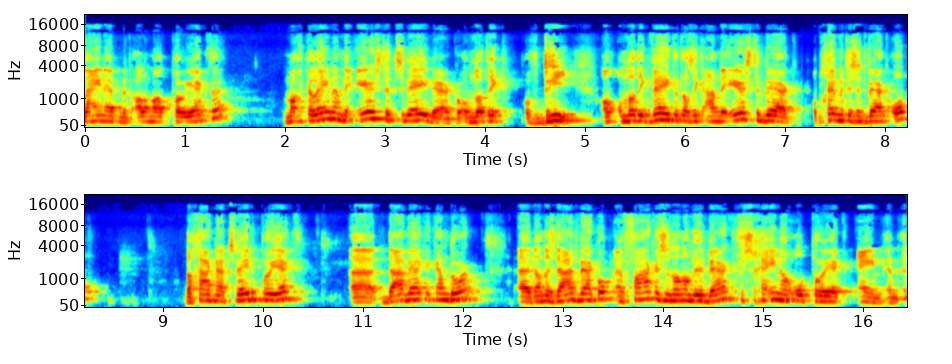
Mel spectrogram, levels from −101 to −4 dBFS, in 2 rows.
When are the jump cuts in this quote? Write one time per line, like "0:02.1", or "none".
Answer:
none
